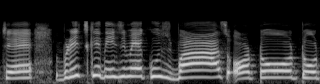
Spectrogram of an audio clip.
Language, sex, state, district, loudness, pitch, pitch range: Hindi, female, Uttar Pradesh, Deoria, -15 LUFS, 320 Hz, 300-365 Hz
